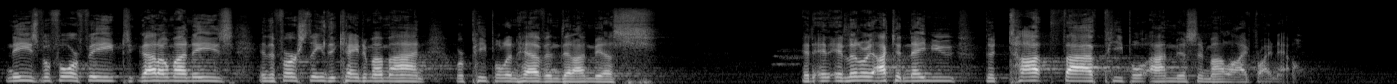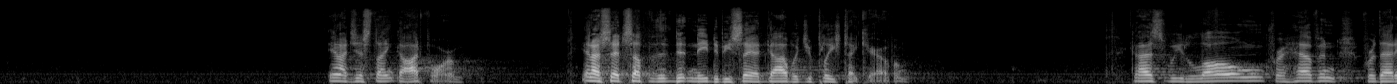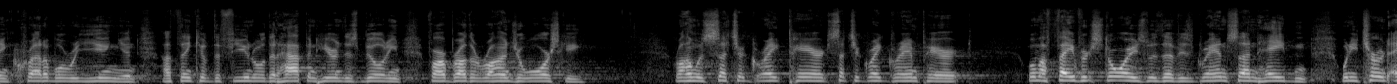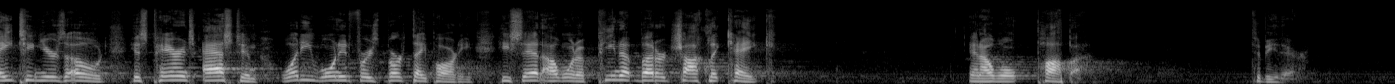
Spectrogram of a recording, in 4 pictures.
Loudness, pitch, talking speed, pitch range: -23 LUFS, 155 Hz, 155 wpm, 140-170 Hz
